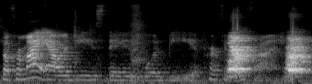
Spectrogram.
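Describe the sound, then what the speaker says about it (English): Indoor dogs bark in loud, close bursts, two sharp ones near the end, while someone talks through the clip. "Sorry about my dogs again."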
